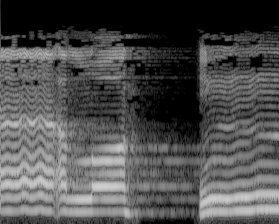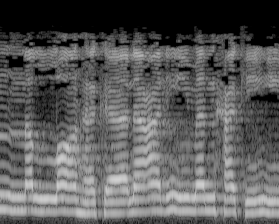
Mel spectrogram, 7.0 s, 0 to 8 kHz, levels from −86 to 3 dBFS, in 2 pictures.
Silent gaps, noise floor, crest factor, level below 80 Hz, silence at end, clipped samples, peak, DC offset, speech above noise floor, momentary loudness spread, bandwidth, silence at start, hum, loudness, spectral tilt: none; -42 dBFS; 14 dB; -64 dBFS; 0 s; under 0.1%; -4 dBFS; under 0.1%; 24 dB; 4 LU; 5.4 kHz; 0 s; none; -18 LUFS; -11 dB/octave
